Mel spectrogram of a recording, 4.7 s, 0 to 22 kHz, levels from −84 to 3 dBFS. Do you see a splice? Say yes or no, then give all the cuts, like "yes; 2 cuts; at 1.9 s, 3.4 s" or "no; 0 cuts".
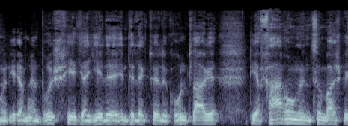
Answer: no; 0 cuts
